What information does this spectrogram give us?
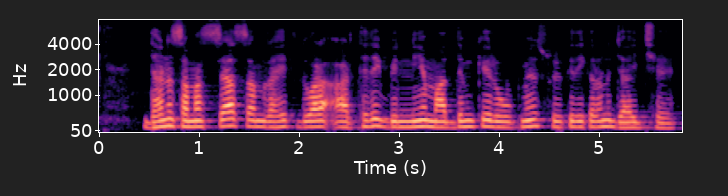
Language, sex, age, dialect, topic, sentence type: Maithili, male, 18-24, Eastern / Thethi, banking, statement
